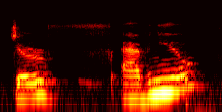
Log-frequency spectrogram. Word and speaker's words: Djerf Avenue: And this is from, I need to learn to pronounce the clothing store, but it's Djerf Avenue, the little set.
